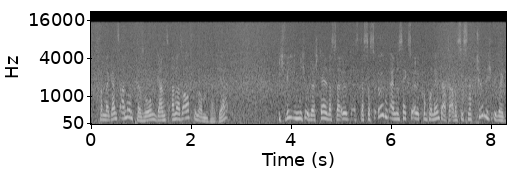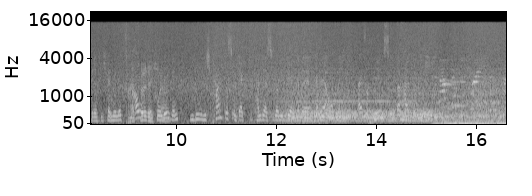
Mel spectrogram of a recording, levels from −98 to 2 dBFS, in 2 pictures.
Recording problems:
train or aircraft noise; very loud; from 12 s on; 4 dB above the speech
hiss; loud; throughout; 3 dB below the speech

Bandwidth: 14.5 kHz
